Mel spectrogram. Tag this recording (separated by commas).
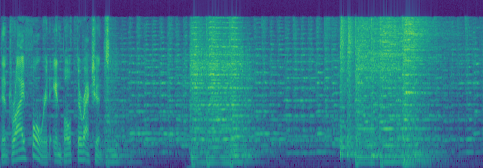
Music, Speech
